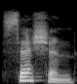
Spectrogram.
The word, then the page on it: session: American English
